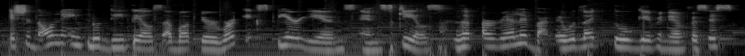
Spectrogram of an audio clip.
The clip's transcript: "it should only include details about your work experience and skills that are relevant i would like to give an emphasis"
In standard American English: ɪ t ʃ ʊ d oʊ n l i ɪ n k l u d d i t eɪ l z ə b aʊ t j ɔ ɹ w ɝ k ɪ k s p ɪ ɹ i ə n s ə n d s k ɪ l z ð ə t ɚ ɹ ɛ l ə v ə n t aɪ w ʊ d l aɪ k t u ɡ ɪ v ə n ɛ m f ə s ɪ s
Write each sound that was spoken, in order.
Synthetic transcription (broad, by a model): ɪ t ʃ ʊ d oʊ n l i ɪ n k l u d d i t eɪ l s ə b aʊ t j ɔ ɹ w ɝ k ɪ k s p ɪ ɹ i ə n s ə n d s k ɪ l s ð ə t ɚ ɹ ɛ l ə v ə n t aɪ w ʊ d l aɪ k t u ɡ ɪ v ə n ɛ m f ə s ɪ s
